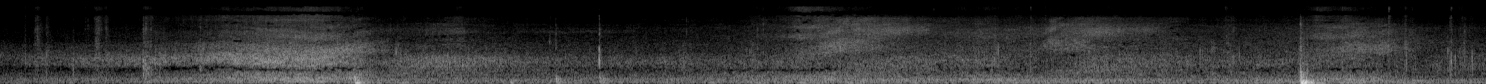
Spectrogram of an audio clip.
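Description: Cars passing one after another, their road noise swelling and fading in several waves. There are two dull thumps, one a few seconds in and a louder one near the end.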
